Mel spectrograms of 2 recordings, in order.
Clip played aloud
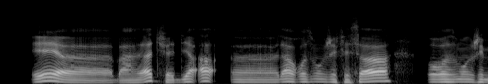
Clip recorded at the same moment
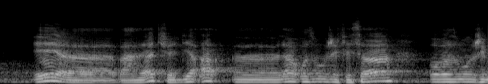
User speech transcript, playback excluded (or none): none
